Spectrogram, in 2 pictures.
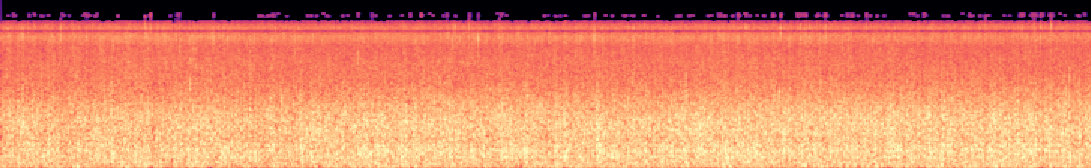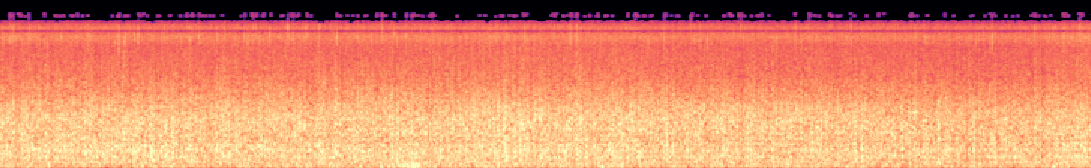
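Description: Steady rain falling: an even, unbroken hiss of drops landing on surfaces.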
